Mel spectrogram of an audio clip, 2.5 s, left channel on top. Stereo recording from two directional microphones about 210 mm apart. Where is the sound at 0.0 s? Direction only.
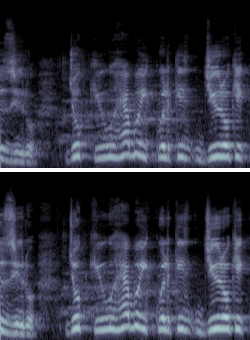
55° right (ahead or behind).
